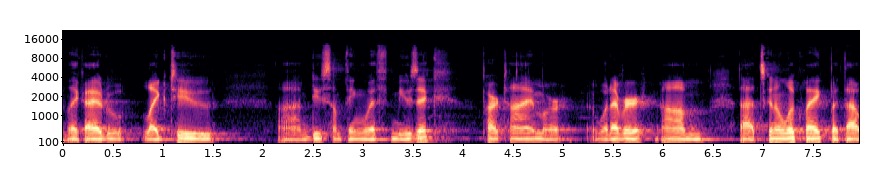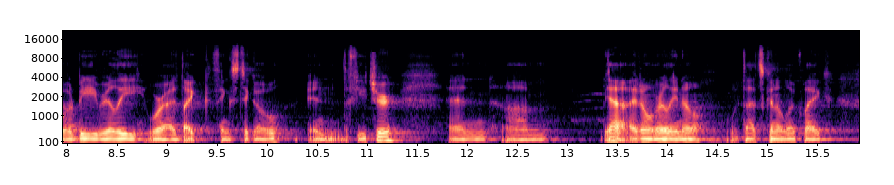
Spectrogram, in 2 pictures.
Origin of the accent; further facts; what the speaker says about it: Toronto, Ontario, Canada; I was born in Toronto, Ontario, and lived most of my life around that area. And then later on, actually I met my wife in grade 8 in our small town when we moved outside of Toronto area.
